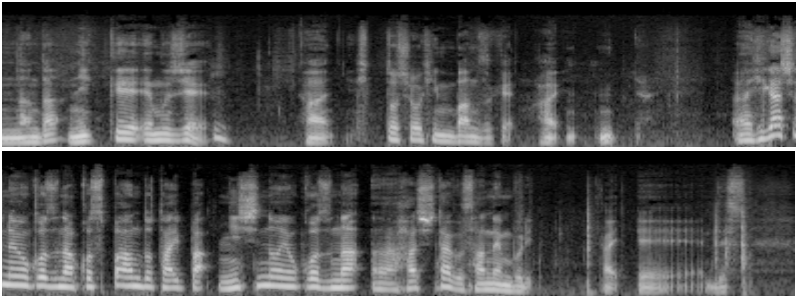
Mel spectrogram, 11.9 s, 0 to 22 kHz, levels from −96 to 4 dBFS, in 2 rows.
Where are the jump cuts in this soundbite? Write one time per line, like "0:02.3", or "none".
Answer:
0:03.9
